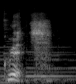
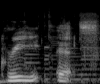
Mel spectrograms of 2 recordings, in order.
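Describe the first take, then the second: First: The vowel is short, one syllable. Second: The vowel is drawn out into two syllables.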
